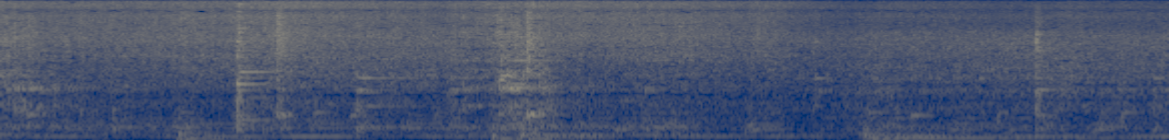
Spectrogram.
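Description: Raw mango pieces sizzling in hot spiced oil in a metal kadhai while a metal spoon stirs them, with a few scrapes and clinks of the spoon against the pan; the mango is being roasted in the tempering.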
